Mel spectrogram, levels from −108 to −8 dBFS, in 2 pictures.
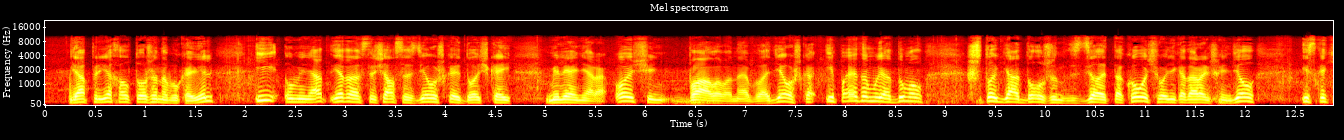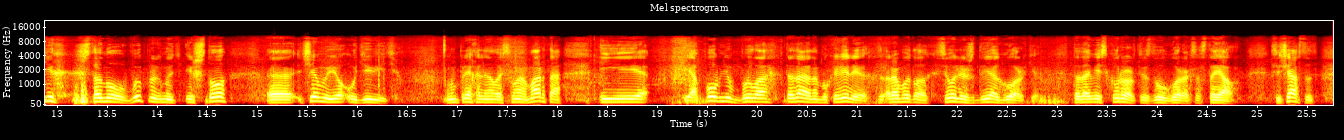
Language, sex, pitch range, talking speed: Russian, male, 130-175 Hz, 160 wpm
